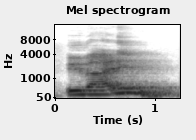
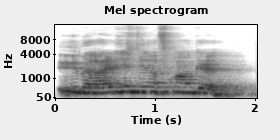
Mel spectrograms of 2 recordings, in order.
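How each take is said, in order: First: Louder, indignant echo of her words; irritated repeat. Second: Much higher, sing-song woman's voice; Frau Rosalie's reply. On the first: Frank repeats Rosalie's answer back to her, irritated. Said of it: "fragte der Hobble Frank gereizt". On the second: Frau Rosalie answers Frank's complaint, high and breezy. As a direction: toss it off lightly in a high voice. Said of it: "antwortete Frau Rosalie". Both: Acted.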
